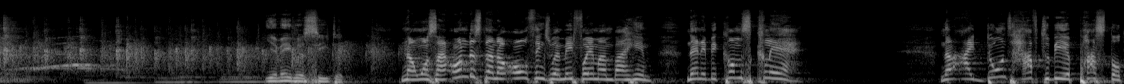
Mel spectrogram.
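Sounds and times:
audience clapping hands in praise: 0:00.0 - 0:04.8
sustained low musical notes shifting in pitch: 0:01.3 - 0:03.7
speech: 0:02.6 - 0:08.1, 0:09.4 - 0:11.2.

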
